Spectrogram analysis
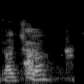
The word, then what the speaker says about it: Dhachka: Is that how you pronounce it? Dhachka?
